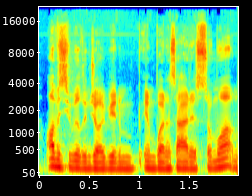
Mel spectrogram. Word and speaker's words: Buenos Aires: Like when we go to Buenos Aires, that's how you say it.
